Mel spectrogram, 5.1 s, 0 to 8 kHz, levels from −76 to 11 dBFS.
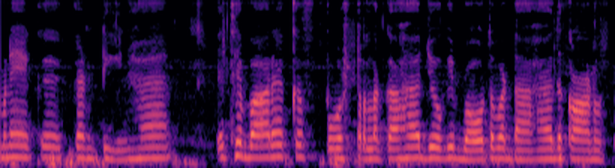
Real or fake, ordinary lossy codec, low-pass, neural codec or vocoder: real; none; none; none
